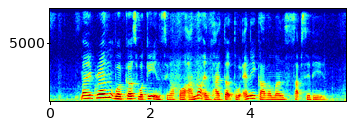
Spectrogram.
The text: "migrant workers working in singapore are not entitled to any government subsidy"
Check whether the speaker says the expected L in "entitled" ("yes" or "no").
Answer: no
